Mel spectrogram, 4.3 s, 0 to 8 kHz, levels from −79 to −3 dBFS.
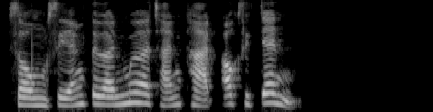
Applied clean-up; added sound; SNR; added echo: none; none; none; none.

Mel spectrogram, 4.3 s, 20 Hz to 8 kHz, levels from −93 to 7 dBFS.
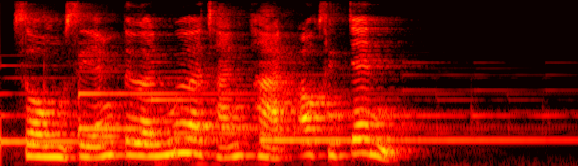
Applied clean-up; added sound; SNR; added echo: none; Piano; 10 dB; reverberation time 0.6 s.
